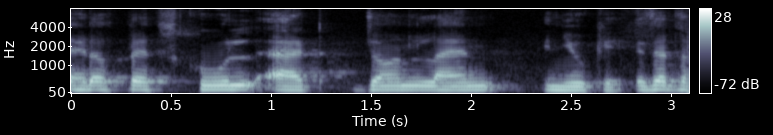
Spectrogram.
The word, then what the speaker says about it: John Lyon: And you were recently the head of prep school at John Lyon in UK. Is that the right pronunciation?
